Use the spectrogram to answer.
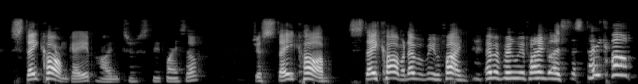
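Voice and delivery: frantic self-reassurance. Acted. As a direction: talk yourself down but climb into panic.

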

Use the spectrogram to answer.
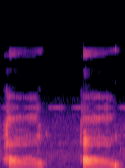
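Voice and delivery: "Hao" sinking low, then climbing; dipping tone. Shown as a demonstration. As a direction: drag "Hao" down and sweep it up. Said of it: "and then it goes up".

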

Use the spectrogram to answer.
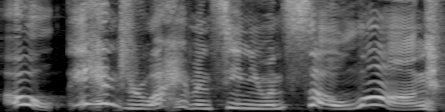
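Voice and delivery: put-on high, squealing surprise at an old friend; delighted greeting. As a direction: gush at a long-lost flame. Runs into old college flame.

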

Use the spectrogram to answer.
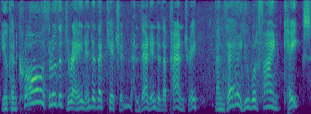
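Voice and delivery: high, lilting little man's voice; high, enticing storybook voice; little Tom tempting. Acted. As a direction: list the treats temptingly, pitched high.

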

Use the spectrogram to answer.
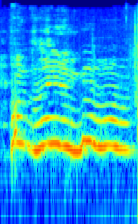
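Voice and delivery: slow, high, loud whiny voice; hammed-up pitiful whine; mock whine. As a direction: drag out the complaint slowly. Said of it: "I'd be like".

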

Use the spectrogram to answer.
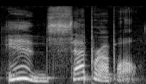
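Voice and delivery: usual speaking voice

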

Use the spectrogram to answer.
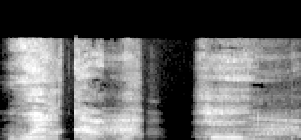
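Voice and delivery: slow, halting, thick-tongued creature; thick halting wolf voice. A narrator's reading. Crafted wolf greets the fevered boy, slow and halting. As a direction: drag each word out like a clumsy beast. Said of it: "spoke in a thick, halting voice".

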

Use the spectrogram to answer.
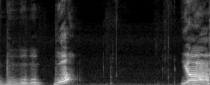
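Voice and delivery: ordinary talk

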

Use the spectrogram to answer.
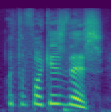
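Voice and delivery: very high-pitched incredulous squeal; baffled outrage. Retold or imitated. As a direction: react like a bewildered, appalled viewer. Acts out baffled viewer reaction.

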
